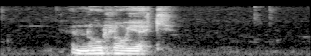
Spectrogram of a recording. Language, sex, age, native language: Icelandic, male, 50-59, Icelandic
